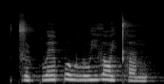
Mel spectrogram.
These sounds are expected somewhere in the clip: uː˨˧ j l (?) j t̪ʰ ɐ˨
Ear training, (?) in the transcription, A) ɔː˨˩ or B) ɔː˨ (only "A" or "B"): B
